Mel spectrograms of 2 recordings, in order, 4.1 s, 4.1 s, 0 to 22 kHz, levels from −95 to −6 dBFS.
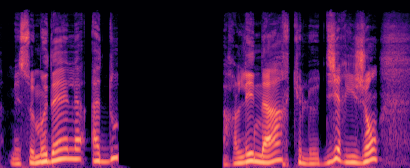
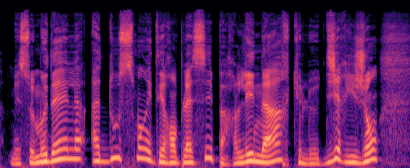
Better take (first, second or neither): second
